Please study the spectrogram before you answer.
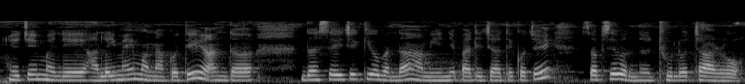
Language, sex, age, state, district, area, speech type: Nepali, female, 18-30, West Bengal, Darjeeling, rural, spontaneous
